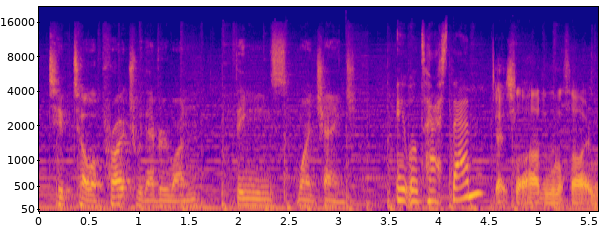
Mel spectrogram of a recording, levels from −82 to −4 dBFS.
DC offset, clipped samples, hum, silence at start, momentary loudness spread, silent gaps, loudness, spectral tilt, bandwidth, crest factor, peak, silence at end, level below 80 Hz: under 0.1%; under 0.1%; none; 0 s; 8 LU; none; -24 LUFS; -4.5 dB/octave; 17 kHz; 14 dB; -10 dBFS; 0 s; -38 dBFS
